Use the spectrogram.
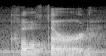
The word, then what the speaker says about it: Coulthard: Because I said my last name wrong all my life. It's Coulthard, and it was like colt herders, I guess.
